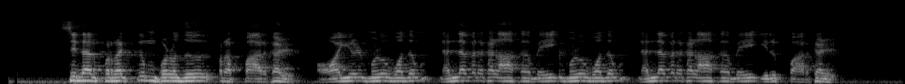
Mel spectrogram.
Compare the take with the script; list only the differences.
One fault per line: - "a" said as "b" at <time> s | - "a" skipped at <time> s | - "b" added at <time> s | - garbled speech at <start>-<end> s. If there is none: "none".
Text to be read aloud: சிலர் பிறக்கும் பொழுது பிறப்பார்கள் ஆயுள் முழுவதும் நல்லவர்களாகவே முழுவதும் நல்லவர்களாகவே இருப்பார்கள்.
none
